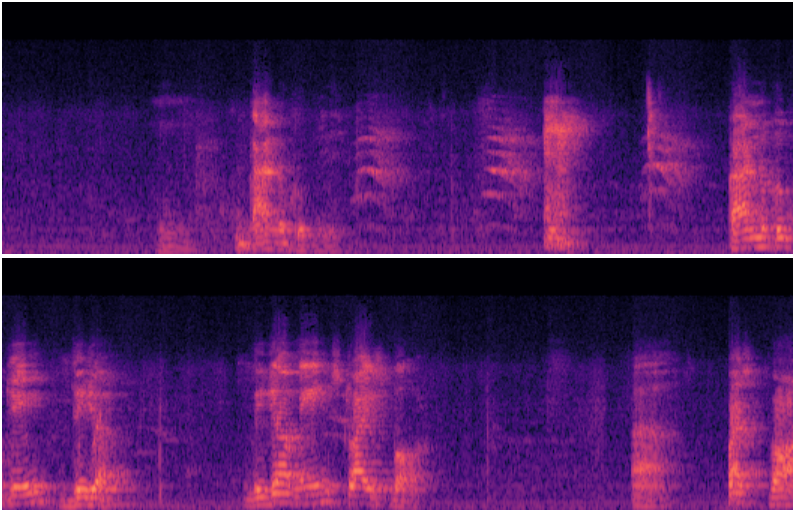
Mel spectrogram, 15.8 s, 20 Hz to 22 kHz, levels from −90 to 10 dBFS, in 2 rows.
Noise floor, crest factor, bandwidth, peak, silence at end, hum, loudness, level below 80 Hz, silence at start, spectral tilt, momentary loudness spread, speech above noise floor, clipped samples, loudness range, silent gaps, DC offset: -50 dBFS; 22 dB; 12 kHz; -6 dBFS; 0 s; none; -24 LUFS; -54 dBFS; 0.05 s; -5.5 dB/octave; 21 LU; 27 dB; under 0.1%; 5 LU; none; under 0.1%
